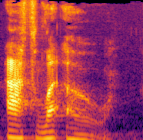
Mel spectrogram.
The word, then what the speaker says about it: athleo: The Greek word is the word athleo. Athleo. Does that sound like an English word? It sounds like the word athlete.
